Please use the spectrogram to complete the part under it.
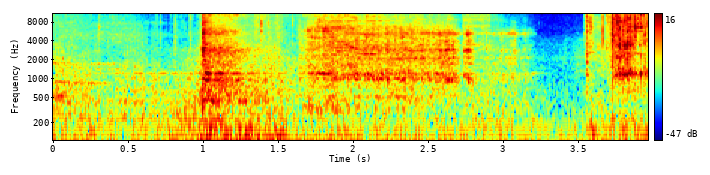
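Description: A gas flame roars loudly under a pan.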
